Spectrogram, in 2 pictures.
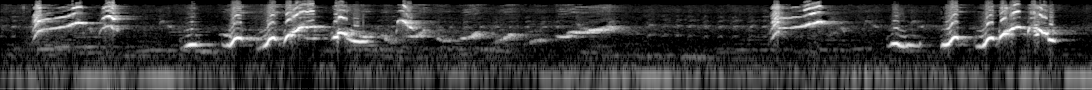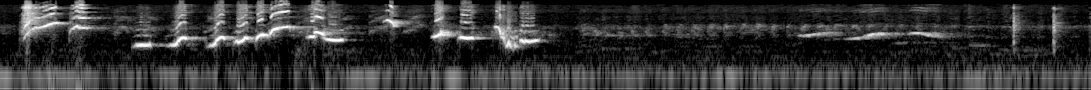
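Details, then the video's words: White-rumped shama, a speckled young 'trotol' bird, used as a lure recording to stir other shamas into singing: rich, varied phrases of rapid rising whistles and sharp sweeping notes in bursts, with a steady low hum underneath. "pancingan murai trotol agar terangsang untuk bunyi"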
